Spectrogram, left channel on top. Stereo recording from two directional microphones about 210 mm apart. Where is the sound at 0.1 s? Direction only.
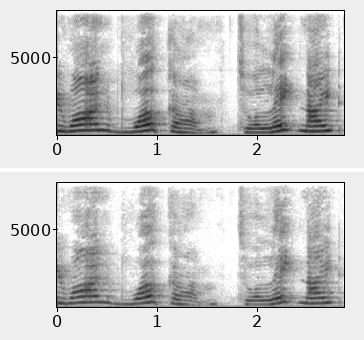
45° left (ahead or behind).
